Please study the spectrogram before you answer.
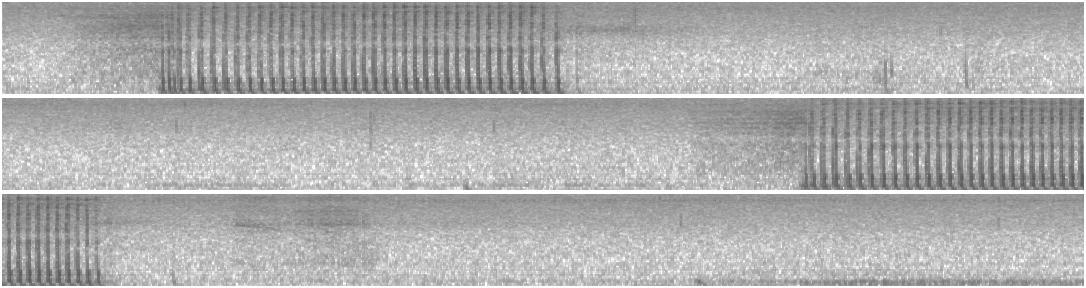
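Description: A Boston Terrier snores in two long, rattling, low breaths several seconds apart.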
